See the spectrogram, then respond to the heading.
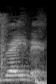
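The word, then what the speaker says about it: Xaden: character's name wrong Rocky I was pronouncing his name wrong is Zayden tell me why his name why is that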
